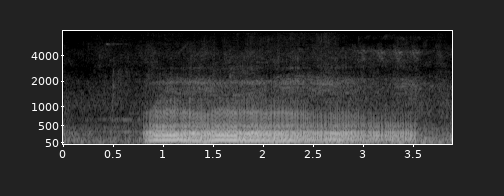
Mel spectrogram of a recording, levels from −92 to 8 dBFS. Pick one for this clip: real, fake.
real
